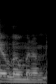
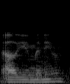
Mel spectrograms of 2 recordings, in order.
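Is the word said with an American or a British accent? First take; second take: American; British. First: It is said the American way, aluminum. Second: It is said the British way, aluminium.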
